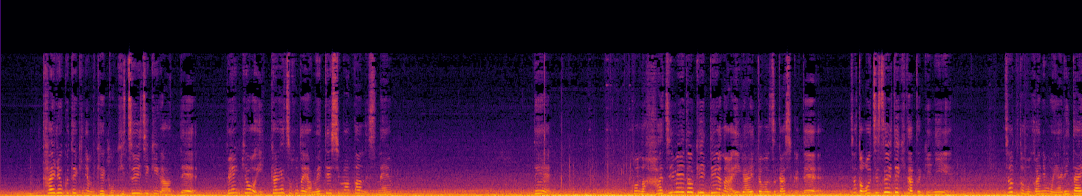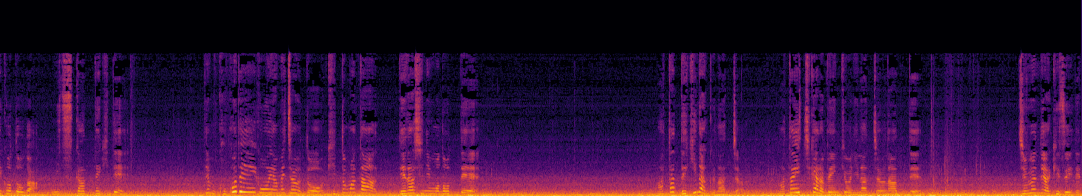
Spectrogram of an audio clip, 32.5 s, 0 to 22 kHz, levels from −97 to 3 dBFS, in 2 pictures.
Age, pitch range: 20-39, 65-70 Hz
